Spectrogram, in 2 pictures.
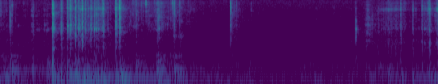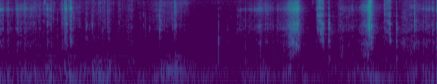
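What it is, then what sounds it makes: Bar of soap being carved. A metal blade scrapes the face of a solid, palm-sized red bar of soap held in the hand, shaving off ridges and flakes. Irregular, crisp scraping and crackling strokes come in uneven bursts with bright edges over a soft low rumble, each stroke ending quickly with almost no ring.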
